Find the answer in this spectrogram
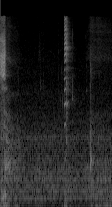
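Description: Quiet room tone with a steady low hum, broken by two short squeaky clicks a little past halfway.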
